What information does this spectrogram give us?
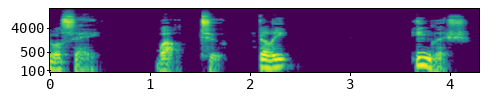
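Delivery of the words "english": calm and even. Shown as a demonstration. Parent to whining Billy, calm flat correction. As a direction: say it evenly to the child, no anger. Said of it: "did you hear my tone of voice?".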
